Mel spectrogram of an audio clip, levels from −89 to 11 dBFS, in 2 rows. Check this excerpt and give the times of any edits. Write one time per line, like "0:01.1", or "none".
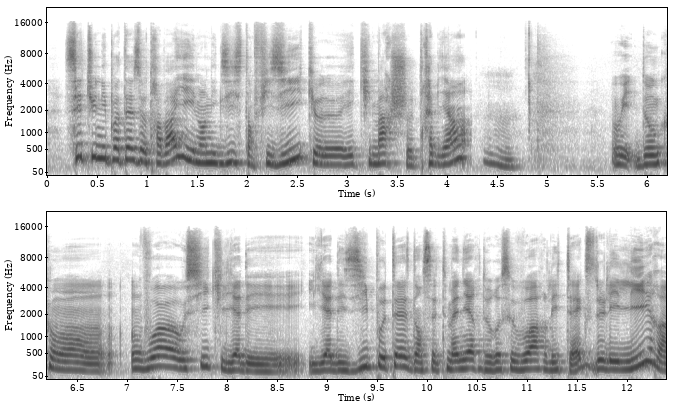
0:04.2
